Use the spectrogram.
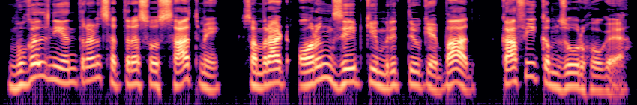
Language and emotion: Hindi, neutral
